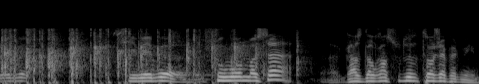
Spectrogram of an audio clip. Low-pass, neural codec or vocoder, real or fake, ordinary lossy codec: 5.4 kHz; none; real; none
